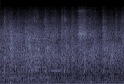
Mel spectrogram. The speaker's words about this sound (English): Oh, clap your hands and shout hallelujah.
